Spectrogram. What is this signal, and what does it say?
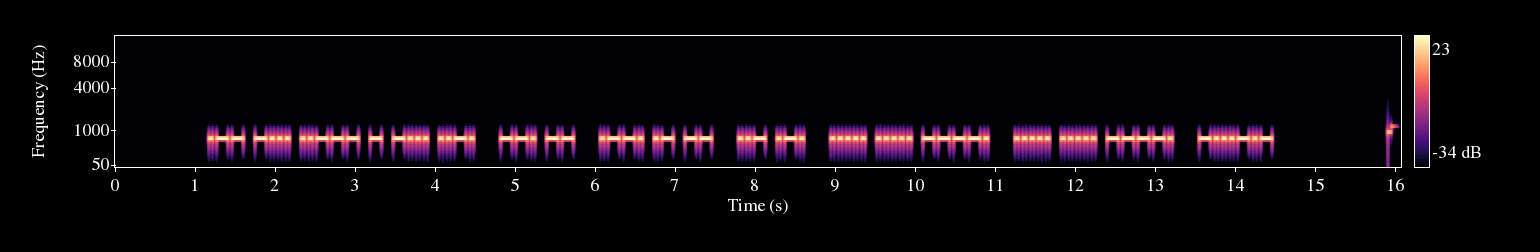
Morse code, heard as a keyed tone, about 25 wpm, 690 Hz. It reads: WB2TBF GM PAM UR 559 559 <BK>
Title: SOTA QSO Practice 25wpm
